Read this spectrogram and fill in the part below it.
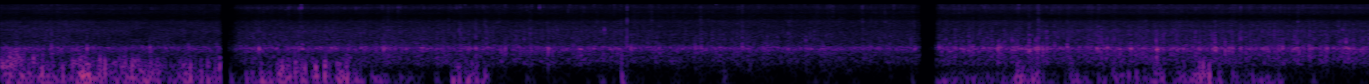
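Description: Rain falls steadily on leaves and foliage outdoors.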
